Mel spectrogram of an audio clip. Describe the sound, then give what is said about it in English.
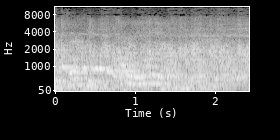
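An audience claps and cheers for the fathers in the house in a loud, steady wash of overlapping applause that lasts the whole moment, with voices mixed into the noise. “I said, clap my father's in the house.”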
